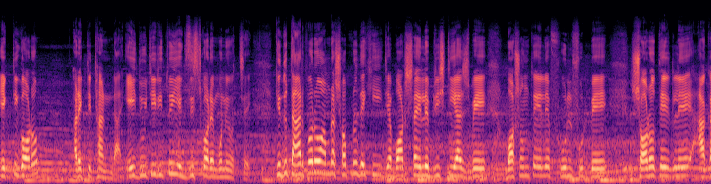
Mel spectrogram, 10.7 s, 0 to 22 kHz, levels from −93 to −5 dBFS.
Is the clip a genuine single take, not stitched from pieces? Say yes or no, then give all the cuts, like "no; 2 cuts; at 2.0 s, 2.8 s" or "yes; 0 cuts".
yes; 0 cuts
